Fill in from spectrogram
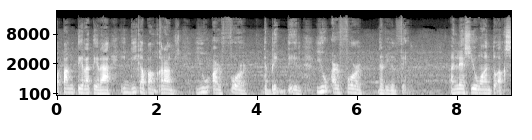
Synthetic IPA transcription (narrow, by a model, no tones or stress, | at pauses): ɐpɐŋt̪ɪɾat̪ɪɾahɪ̃nd̪ikɐpɐŋkɾams | juʔɐɹfɔɹ | d̪ɐbɪɡ̚d̪iljuʔɐɹfɔɹ | d̪ɐɹilθɪ̰̃ŋ | ʔɐ̃nlɛsjuwãnt̪ːuɐ̰ks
